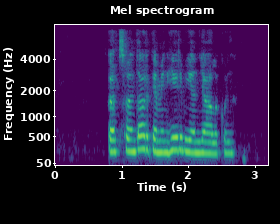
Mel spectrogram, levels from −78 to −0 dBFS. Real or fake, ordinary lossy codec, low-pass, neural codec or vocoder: fake; MP3, 64 kbps; 7.2 kHz; codec, 16 kHz, 4.8 kbps, FACodec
